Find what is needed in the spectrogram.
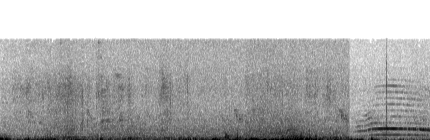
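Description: Wind buffeting the microphone, with faint voices. About three and a half seconds in, the sound changes abruptly and a drawn-out animal call with a rising-then-falling pitch begins and carries on past the end.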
